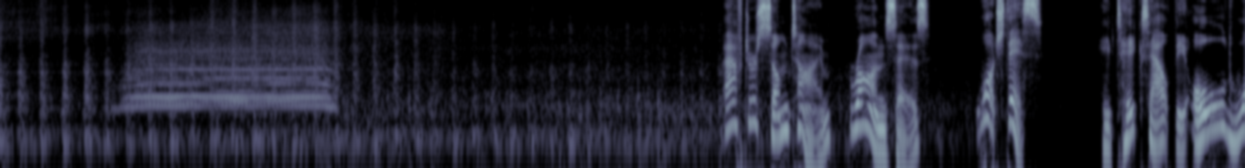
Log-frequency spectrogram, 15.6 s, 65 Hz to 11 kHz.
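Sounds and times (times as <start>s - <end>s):
steam train chugging as it pulls away from a station in London: 0.0s - 13.0s
steam train whistle blowing: 1.4s - 4.3s
speech: 9.0s - 13.1s, 13.8s - 15.5s.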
